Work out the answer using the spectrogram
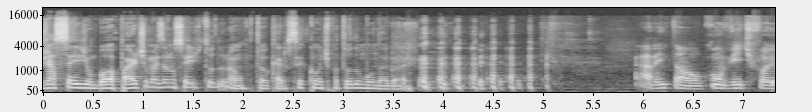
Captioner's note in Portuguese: risadas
